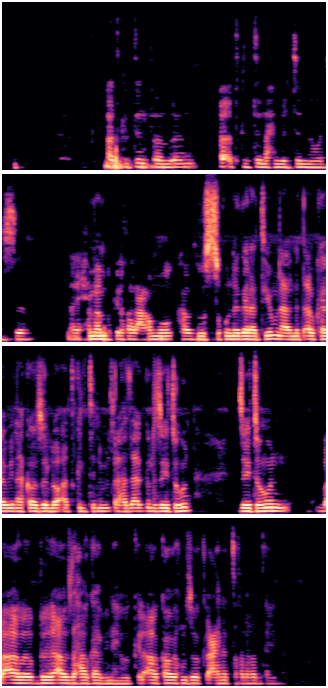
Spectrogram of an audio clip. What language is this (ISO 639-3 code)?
tir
